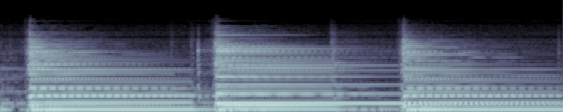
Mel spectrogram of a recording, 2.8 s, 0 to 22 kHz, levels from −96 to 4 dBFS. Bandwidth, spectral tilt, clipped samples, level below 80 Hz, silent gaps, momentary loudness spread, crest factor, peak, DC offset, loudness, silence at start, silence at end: 8.4 kHz; -7 dB/octave; under 0.1%; -42 dBFS; none; 6 LU; 14 dB; -2 dBFS; under 0.1%; -17 LUFS; 0 s; 0 s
